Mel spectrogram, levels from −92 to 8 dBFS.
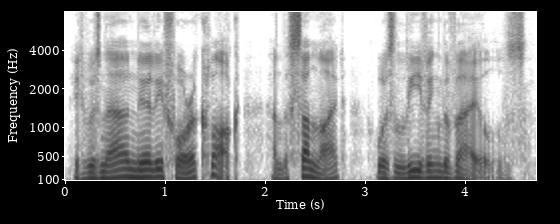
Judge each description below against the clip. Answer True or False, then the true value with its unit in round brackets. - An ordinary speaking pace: True (165 wpm)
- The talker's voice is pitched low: True (110 Hz)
